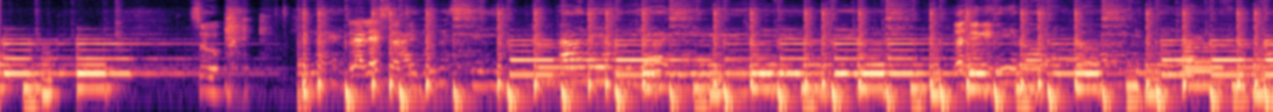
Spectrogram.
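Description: Electronic keyboard playing a makossa groove: a pulsing bass line under repeated sustained chords. The playing fades off about two seconds in and comes back a second later, busier.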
